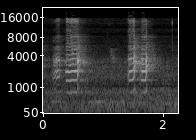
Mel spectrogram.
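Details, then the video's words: Young parrot during taming, uttering two pairs of scratchy, nasal squawks about a second apart, with a low background hum. "natural funny parrot sound"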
